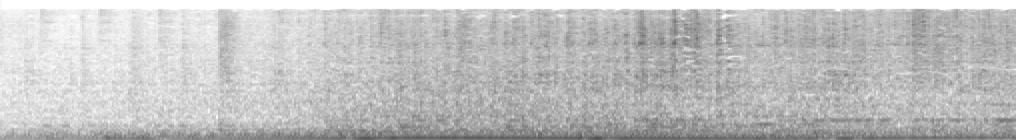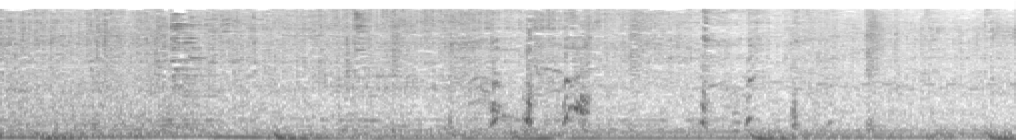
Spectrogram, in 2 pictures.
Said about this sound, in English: The exhaust is rattling so loudly it annoys a woman, who draws Philip's attention to the problem on the way to the garage.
